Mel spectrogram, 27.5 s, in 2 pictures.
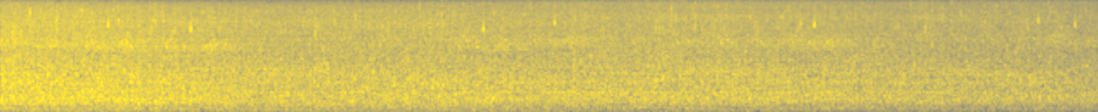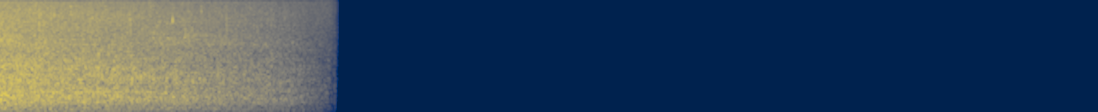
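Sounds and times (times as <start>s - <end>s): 
flowing water: 0.0s - 16.7s
sea: 0.0s - 17.3s.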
